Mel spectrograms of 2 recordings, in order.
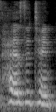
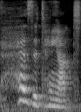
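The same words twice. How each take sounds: First: The last syllable has a reduced schwa vowel. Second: The last syllable has a full vowel sound. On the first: The speaker calls it right. "That sounded much better" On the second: The speaker calls it wrong. "I forgot to use the schwa sound"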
